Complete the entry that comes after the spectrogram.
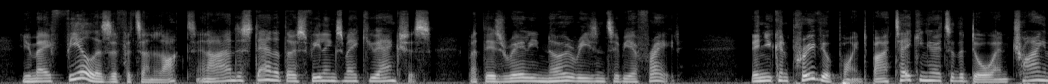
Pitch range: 120-175 Hz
